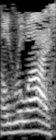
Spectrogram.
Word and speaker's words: El Roi: Another personal name for God is El Roi. El Roi, sometimes the I is pronounced long.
